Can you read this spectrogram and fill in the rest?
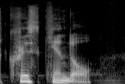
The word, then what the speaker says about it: Christkindl: And the German pronunciation of Christ child is Christkindl. Like kindergarten, kindercare, Christ means Christ, and Kindle means child, so Christ child.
